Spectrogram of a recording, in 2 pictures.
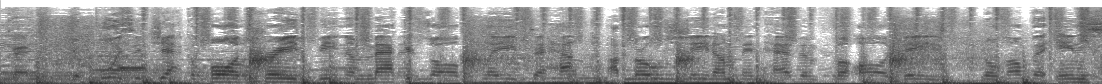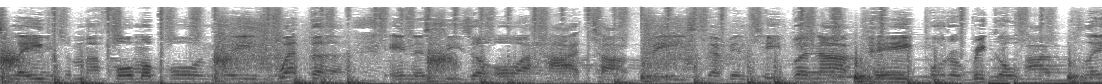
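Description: Christian hip hop track playing: a male rapper's vocal over a beat with a deep bass line.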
